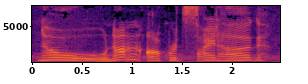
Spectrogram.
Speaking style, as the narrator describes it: Jordan whined

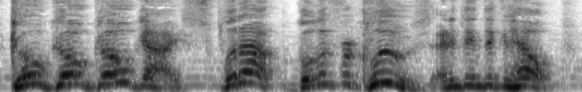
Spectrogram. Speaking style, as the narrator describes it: Lena was yelling in her ear

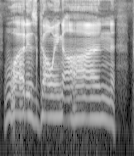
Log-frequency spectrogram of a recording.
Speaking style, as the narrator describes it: Presumption moaned

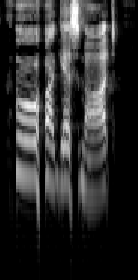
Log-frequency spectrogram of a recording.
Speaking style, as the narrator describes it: he said with a laugh

